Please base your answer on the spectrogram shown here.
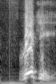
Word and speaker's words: Righ: Righ. Righ. That's it. Righ. Righ. Righ. Yeah, we couldn't. Righ. We had no idea. Anyway. And H's are silent.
